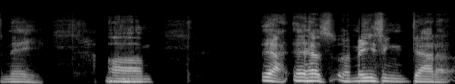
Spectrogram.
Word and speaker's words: INEGI: spelled Inegi, and it's pronounced Nei.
